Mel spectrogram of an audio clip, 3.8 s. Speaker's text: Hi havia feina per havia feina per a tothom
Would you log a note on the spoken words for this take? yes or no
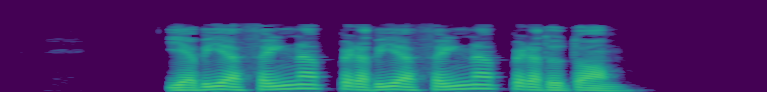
no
